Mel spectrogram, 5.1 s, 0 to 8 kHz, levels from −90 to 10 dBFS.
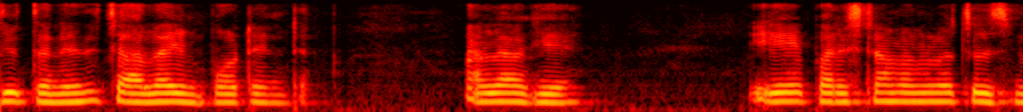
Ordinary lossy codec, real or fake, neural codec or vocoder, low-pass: none; fake; codec, 16 kHz, 4 kbps, FreqCodec, smaller model; 7.2 kHz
